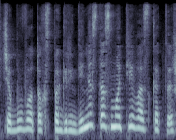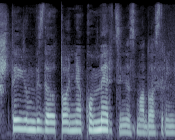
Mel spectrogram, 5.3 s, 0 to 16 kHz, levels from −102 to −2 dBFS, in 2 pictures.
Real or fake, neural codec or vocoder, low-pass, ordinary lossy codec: real; none; 14.4 kHz; AAC, 48 kbps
